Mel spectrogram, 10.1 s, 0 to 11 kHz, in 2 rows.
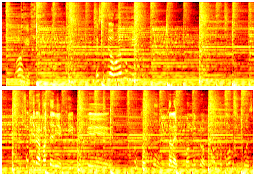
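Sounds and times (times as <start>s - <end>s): keyboard accompaniment with guitar and drums: 0.0s - 10.0s.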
